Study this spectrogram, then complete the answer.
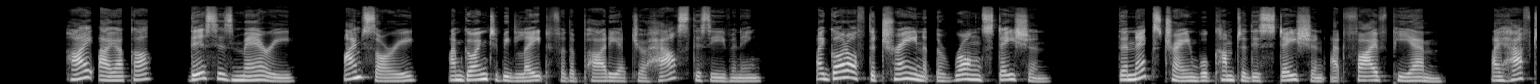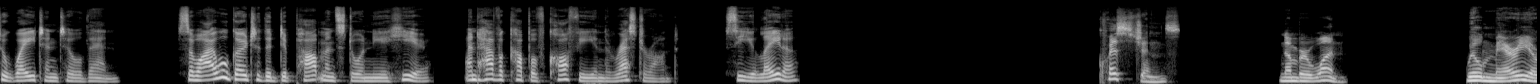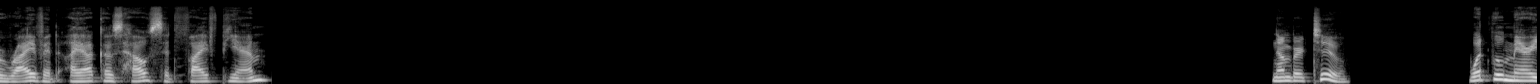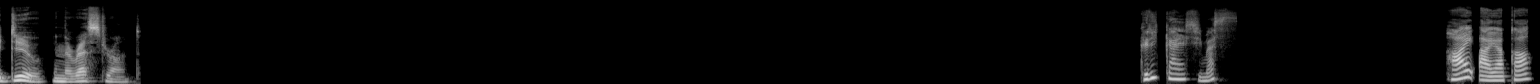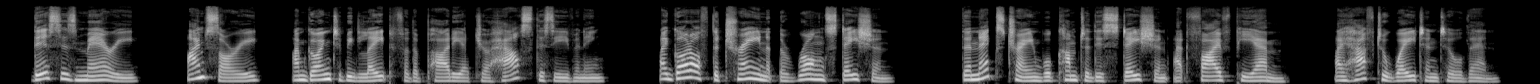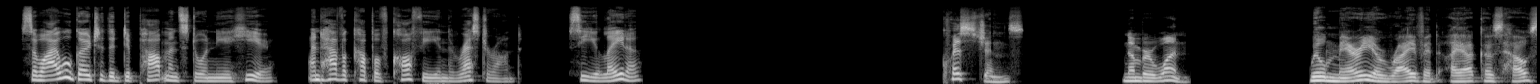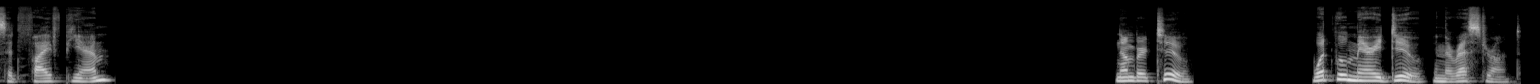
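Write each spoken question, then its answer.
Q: Will Mary arrive at Ayaka's house at 5 p.m.?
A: No, she won't

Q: What will Mary do in the restaurant?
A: She will have a cup of coffee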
